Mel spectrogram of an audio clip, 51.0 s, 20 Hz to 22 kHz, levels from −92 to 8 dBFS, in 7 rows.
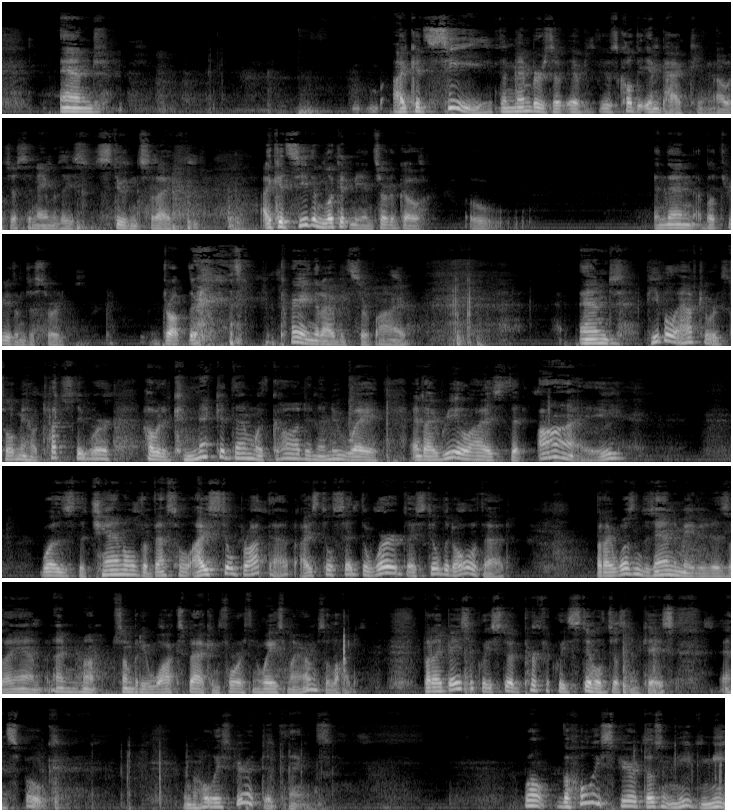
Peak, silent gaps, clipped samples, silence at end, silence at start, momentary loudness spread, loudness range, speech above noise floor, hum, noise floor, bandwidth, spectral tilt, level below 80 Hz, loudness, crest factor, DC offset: -8 dBFS; none; under 0.1%; 0 s; 0.05 s; 17 LU; 7 LU; 40 dB; none; -68 dBFS; 13.5 kHz; -7 dB/octave; -58 dBFS; -28 LUFS; 22 dB; under 0.1%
